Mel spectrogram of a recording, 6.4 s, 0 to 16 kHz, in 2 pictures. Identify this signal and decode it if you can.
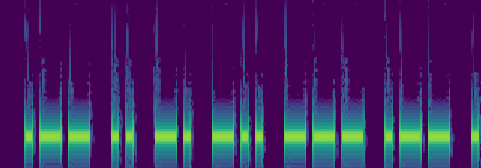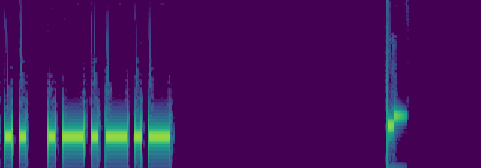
Morse code, heard as a keyed tone, about 25 wpm, 700 Hz. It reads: WINDOWS.
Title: Pangram Challenge v2 - 25wpm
